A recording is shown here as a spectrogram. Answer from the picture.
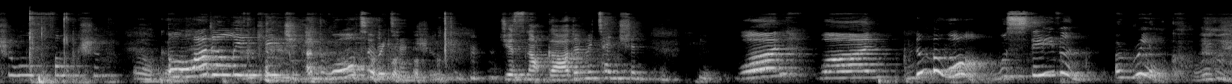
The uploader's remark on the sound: record live from the first ever cast read-through of 'By George'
